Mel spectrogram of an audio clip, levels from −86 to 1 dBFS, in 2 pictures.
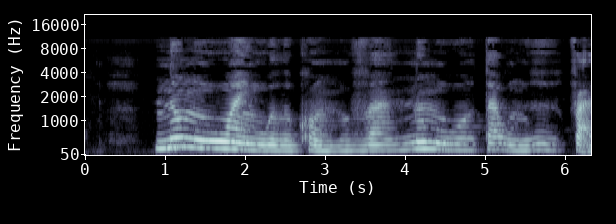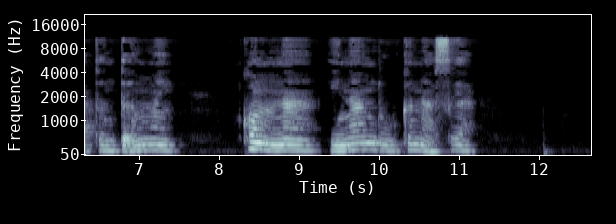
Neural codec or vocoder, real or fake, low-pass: none; real; 10.8 kHz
